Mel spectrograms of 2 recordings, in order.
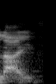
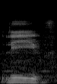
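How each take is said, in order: First: The vowel is an ai diphthong. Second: The vowel is a short i sound. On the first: It is used as an adjective. "যখন adjective হিসেবে আ- আসবে তখন এটা হয়ে যাবে লাইভ" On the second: It is used as a verb. "এটা যখন আপনার ভার্ভ হিসেবে হয় তখন এটা আপনার উচ্চারণ হবে লিভ"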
